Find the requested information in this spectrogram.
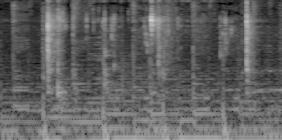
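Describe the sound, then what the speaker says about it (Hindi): Soy sauce poured into a pot of homemade chicken corn soup, a few soft drips and liquid splashes landing about once a second over a quiet simmering background. "ये देखिए सोया सॉस डाल लेते हैं"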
